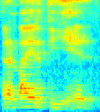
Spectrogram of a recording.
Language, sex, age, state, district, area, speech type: Malayalam, male, 60+, Kerala, Kottayam, rural, spontaneous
